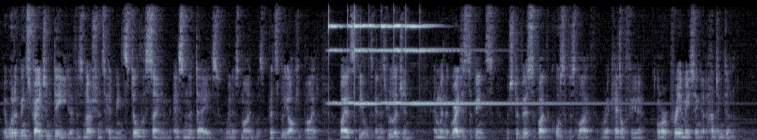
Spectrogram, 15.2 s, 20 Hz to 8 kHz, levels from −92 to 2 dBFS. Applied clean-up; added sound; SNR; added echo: none; Bell; -1 dB; reverberation time 0.2 s.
